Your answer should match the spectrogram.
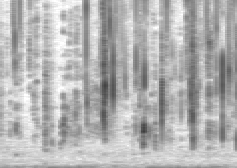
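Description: Close-miked wet, sticky clicks and small squelches, irregular and quick, of sauce-coated black bean noodles and fried egg being worked with chopsticks in a bowl.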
